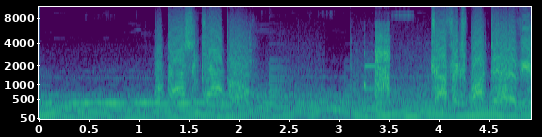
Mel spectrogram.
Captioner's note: officer On Radio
